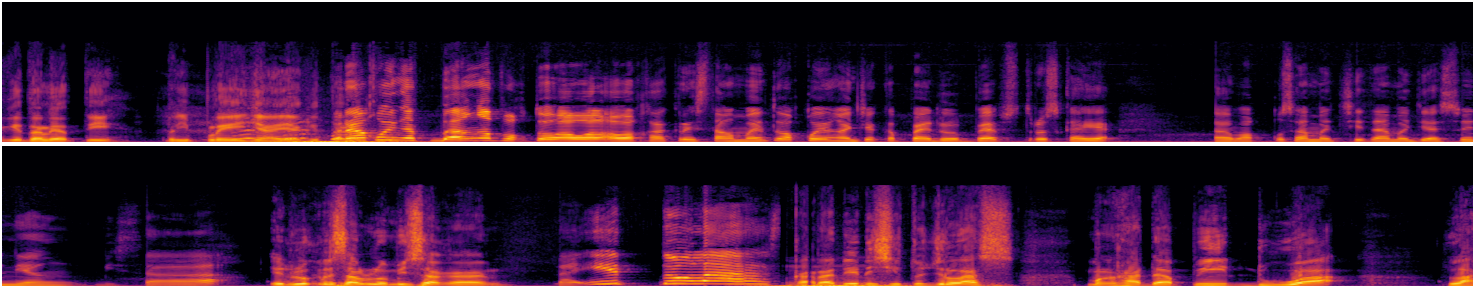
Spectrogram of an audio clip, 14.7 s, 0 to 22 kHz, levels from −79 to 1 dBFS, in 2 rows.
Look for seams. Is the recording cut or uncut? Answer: cut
